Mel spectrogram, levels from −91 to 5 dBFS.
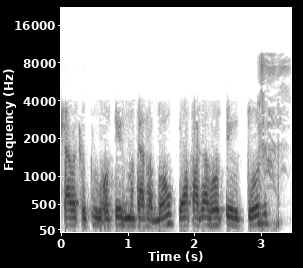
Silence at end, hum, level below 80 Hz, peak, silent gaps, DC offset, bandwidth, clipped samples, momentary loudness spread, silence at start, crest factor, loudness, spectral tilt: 0.25 s; none; -56 dBFS; -8 dBFS; none; under 0.1%; 10 kHz; under 0.1%; 3 LU; 0 s; 12 dB; -19 LUFS; -7.5 dB/octave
